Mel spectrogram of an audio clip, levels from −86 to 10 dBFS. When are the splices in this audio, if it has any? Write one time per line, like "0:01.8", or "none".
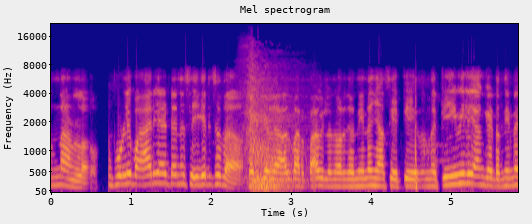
0:00.7
0:02.4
